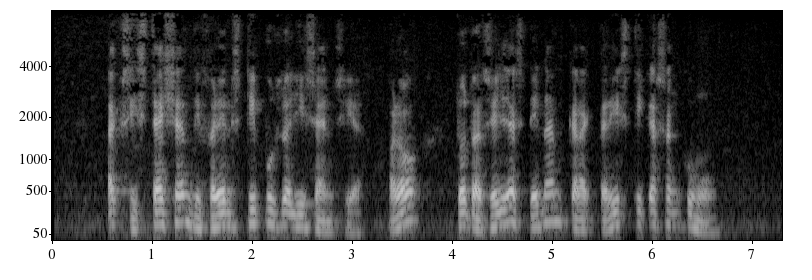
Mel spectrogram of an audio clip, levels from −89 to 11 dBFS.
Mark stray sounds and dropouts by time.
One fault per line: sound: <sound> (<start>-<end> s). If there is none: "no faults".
no faults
